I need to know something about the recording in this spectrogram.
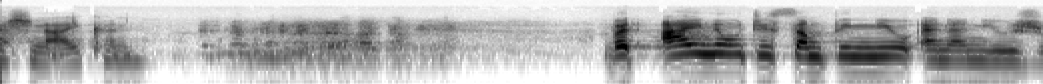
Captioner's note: laugh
